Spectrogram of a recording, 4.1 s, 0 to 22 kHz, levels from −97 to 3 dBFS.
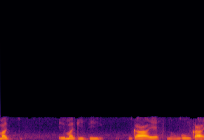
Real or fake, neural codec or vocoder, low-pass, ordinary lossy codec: real; none; 3.6 kHz; MP3, 32 kbps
